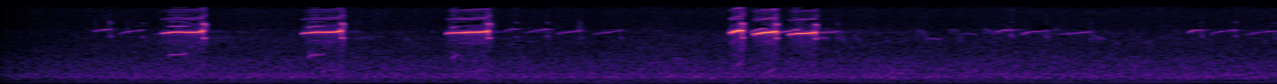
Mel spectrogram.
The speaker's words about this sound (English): That was the sandpiper making music for you.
